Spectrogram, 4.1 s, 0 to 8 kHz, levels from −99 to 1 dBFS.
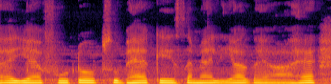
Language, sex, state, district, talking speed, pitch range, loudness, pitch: Hindi, male, Uttar Pradesh, Shamli, 130 wpm, 175-190 Hz, -14 LUFS, 180 Hz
